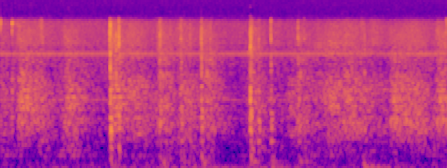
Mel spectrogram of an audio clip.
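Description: Faint, scattered clicks of a computer keyboard and mouse, a handful of separate taps over low room noise, as a search is typed and entered.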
